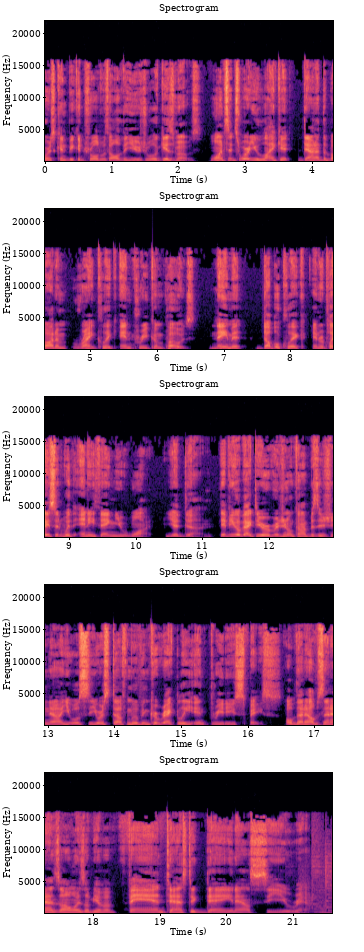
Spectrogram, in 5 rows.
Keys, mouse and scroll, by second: 0.1 ctrl+z, 0.2 click, 0.4 ctrl+z, 0.4 click, 2.2 click, 4.2 right click, 5.9 click, 6.6 w, 6.7 l, 6.8 m, 6.8 g, 7.0 click, 8.0 click, 8.6 click, 8.8-9.6 typing, 8.9 Return, 9.3 click, 9.6 click, 12.7 click, 13.5 click, 13.6 space.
